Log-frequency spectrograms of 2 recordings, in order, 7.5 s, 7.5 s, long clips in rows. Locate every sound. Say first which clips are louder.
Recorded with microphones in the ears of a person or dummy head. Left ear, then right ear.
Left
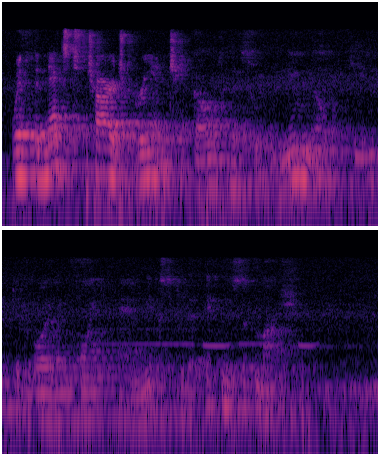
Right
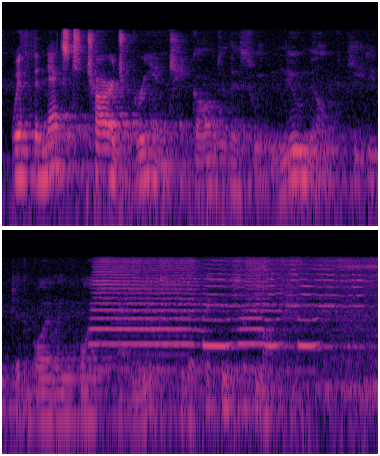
0.1 s a man speaking: right 4 dB; 65° right (ahead or behind), 1.2 m; by 1.8 s 25° right (ahead or behind), 1.1 m
1.9 s a man speaking: right 4 dB; 55° right (ahead or behind), 0.9 m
